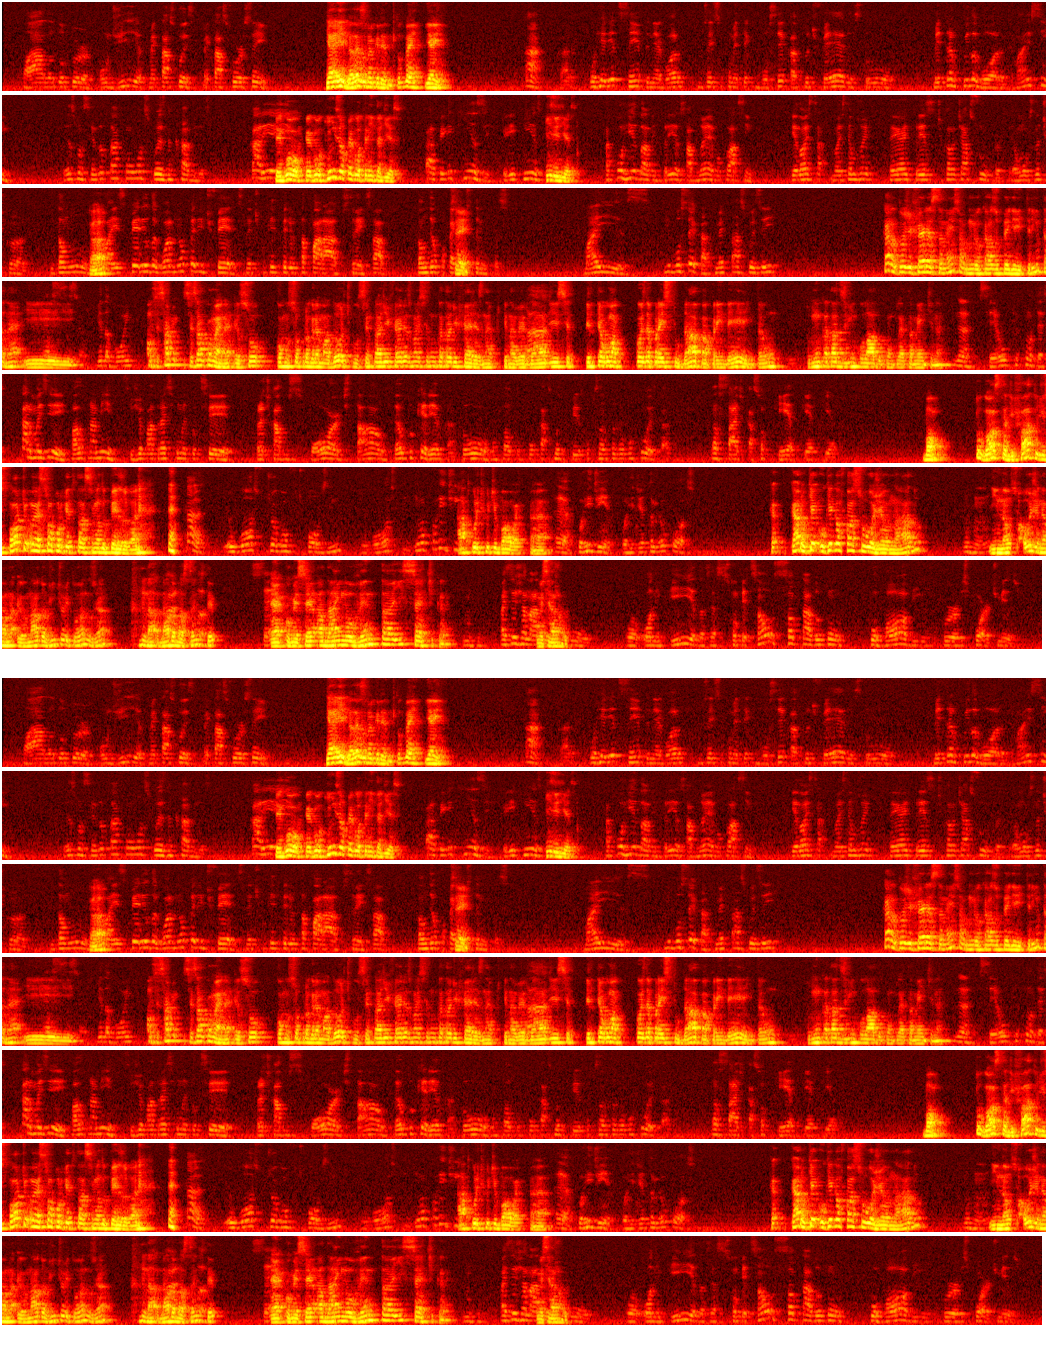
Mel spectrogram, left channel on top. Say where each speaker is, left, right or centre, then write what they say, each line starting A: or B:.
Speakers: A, on the left; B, on the left.
A: Fala, doutor. Bom dia. Como é que tá as coisas? Como é que tá as forças aí?
B: E aí, beleza, meu querido? Tudo bem? E aí?
A: Ah, cara, correria de sempre, né? Agora, não sei se eu comentei com você, cara, tô de férias, tô meio tranquilo agora, né? Mas sim, mesmo assim ainda tá com algumas <laughs> coisas na cabeça. Cara, e aí,
B: Pegou,
A: aquele,
B: pegou 15 ou pegou 30 dias?
A: cara, peguei 15, peguei 15. que
B: 15
A: eu não
B: dias.
A: tá corrido lá na empresa, sabe? Não é? Vou falar assim, porque nós tra- nós temos uma em- tem a empresa de cana-de-açúcar, é uma usina de cana. Então, não, vamos
B: Aham,
A: falar, esse período agora não é o período de férias, né? Tipo aquele período que tá parado os três, sabe? Então, não deu pra pegar
B: sei.
A: os 30. Mas. E você, cara, como é que tá as coisas aí?
B: Cara, eu tô de férias também, só que no meu caso eu peguei 30, né? E.
A: Nossa senhora, que vida boa, hein?
B: Bom, você sabe, você sabe como é, né? Eu sou, como sou programador, tipo, você tá de férias, mas você nunca tá de férias, né? Porque, na verdade,
A: Tá.
B: você sempre tem alguma coisa para estudar, para aprender,
A: Aham.
B: então
A: Uhum.
B: tu nunca tá desvinculado completamente, né?
A: Né, isso é o que acontece. Cara, mas e aí, fala pra mim. Esse dia pra trás você comentou que você praticava uns esportes e tal. Até eu tô querendo, cara. Tô, vamos falar, eu tô um pouco acima do peso, tô precisando fazer alguma coisa, cara. Cansado de ficar só quieto, quieto, quieto.
B: Bom, tu gosta de fato de esporte ou é só porque tu tá acima do peso agora? <laughs>
A: Cara, eu gosto de jogar um futebolzinho, eu gosto, e uma corridinha.
B: Ah, tu curte futebol, é? Aham.
A: É, corridinha. Corridinha também eu gosto.
B: Ca- Cara,
A: E-
B: o que, o que que eu faço hoje? Eu nado.
A: uhum.
B: E não só hoje, né? Eu na- eu nado há 28 anos já, <laughs> na- nado
A: Caramba,
B: há bastante tempo.
A: sério?
B: É, comecei a nadar em noventa e sete cara.
A: Uhum. Mas seja nadou,
B: Comecei
A: tipo,
B: a nadar.
A: o- Olimpíadas, essas competições, ou só nadou com, por hobby, por esporte mesmo?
